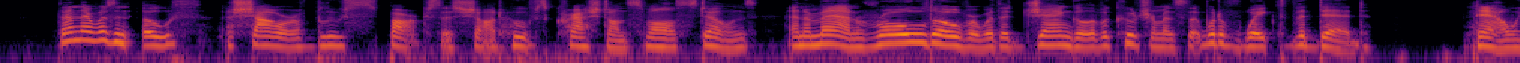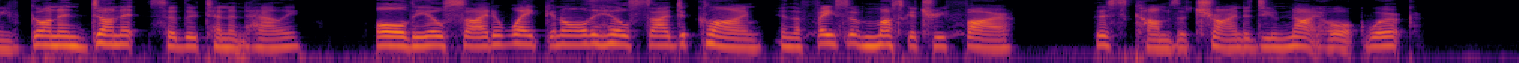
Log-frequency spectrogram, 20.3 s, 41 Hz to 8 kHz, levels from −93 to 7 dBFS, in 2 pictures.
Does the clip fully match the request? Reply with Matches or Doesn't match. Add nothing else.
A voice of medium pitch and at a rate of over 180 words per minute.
Matches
